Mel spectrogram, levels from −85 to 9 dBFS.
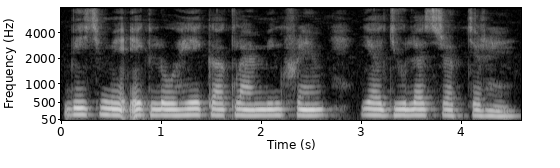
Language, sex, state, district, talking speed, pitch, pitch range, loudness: Hindi, female, Arunachal Pradesh, Lower Dibang Valley, 145 wpm, 155 Hz, 155-160 Hz, -15 LUFS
